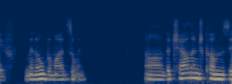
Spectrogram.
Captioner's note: speaks in Cree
